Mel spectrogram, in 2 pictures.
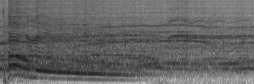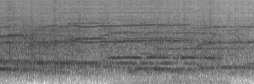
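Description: A large crowd cheers and whoops at a live fight event at the Borgata after a first-round TKO, loud at first with some high shouts, then settling into a steadier roar that keeps going through the clip.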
